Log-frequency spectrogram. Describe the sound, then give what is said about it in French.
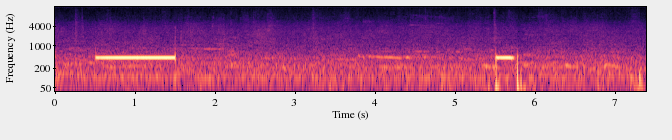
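A French telephone ringing tone on an outgoing call sounds as two steady, mid-pitched tone bursts: a long one near the start and a short one later, each standing out over a low background hiss. “Ça marche pas. Qu'est-ce qui se passe? Si, ça sonne.”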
